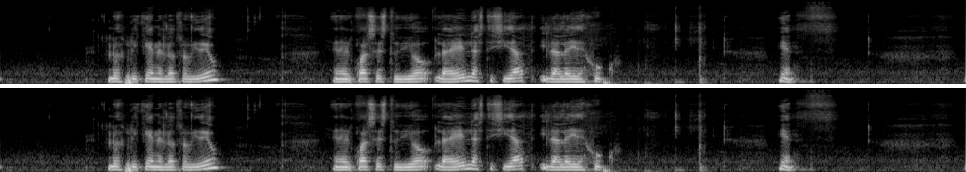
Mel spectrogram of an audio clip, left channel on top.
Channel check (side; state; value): both; identical; correlation 1.00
